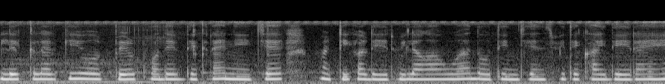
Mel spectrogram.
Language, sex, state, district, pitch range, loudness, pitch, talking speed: Hindi, female, Uttar Pradesh, Hamirpur, 235-245 Hz, -15 LUFS, 240 Hz, 200 wpm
